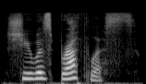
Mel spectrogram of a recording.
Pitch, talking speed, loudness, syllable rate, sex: 250 Hz, 125 wpm, -18 LUFS, 3.2 syllables/s, female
